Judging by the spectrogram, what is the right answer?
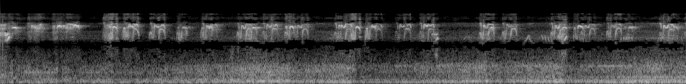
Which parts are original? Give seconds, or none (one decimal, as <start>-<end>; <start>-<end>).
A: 0.8-6.9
